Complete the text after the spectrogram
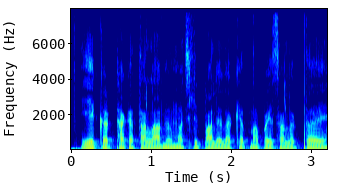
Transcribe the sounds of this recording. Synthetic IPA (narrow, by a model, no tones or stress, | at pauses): ekːəʈʰːaket̪alabmemət͡ʃʰlipalelaket̪napəjsaləɡt̪əj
